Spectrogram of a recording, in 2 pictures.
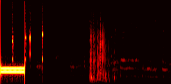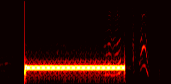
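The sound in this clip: Telephone line tone during a call transfer: a short steady tone opens the line, then brief voices and rustle, then a longer loud, flat, mid-pitched tone holds for about two seconds before cutting off.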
